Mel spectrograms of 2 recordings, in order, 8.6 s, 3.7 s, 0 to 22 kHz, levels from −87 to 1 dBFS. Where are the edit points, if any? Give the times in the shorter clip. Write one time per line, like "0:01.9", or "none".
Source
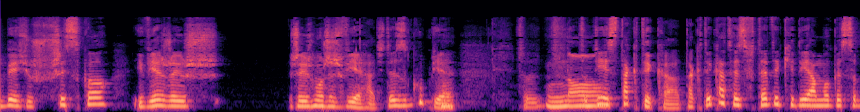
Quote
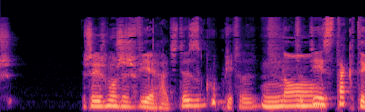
0:02.3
